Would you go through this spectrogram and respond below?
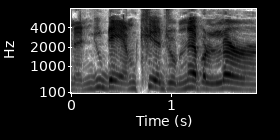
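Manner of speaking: put-on cranky, crotchety old man voice. Describing an old man in an interview, crotchety old man voice. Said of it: "like crotchety old man".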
